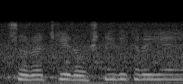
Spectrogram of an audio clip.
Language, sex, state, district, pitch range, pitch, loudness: Hindi, female, Bihar, Araria, 225-235 Hz, 230 Hz, -31 LUFS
